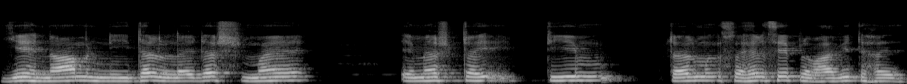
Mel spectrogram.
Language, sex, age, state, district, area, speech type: Hindi, male, 60+, Uttar Pradesh, Sitapur, rural, read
